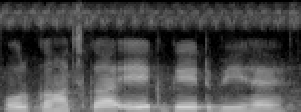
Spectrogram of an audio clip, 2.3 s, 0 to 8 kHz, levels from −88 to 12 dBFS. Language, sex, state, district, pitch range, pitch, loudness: Hindi, female, Uttar Pradesh, Shamli, 200-210 Hz, 205 Hz, -14 LUFS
